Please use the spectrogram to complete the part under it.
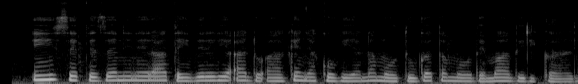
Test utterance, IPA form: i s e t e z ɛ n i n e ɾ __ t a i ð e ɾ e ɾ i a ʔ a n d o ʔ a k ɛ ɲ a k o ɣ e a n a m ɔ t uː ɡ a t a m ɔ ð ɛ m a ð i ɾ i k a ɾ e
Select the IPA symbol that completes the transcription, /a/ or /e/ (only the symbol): a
